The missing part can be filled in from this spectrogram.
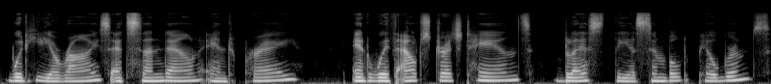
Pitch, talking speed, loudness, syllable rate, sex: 170 Hz, 115 wpm, -19 LUFS, 3.4 syllables/s, female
